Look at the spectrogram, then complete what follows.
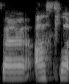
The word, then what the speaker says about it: Asli: Yeah, hi, my name is Asli, and.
